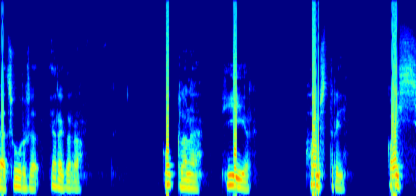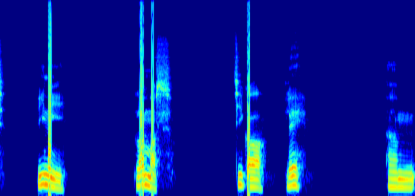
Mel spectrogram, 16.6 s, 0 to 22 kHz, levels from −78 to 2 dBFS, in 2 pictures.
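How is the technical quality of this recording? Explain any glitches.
The recording is marred by repeated integer overflow on loud speech peaks, at 0.04–0.06, 3.32–3.38, 4.67–4.73, 6.24–6.38, 7.84–7.96, 9.29–9.35, 11.12–11.40 and 13.28–13.32 s. Peaks pushed about 1 to 6 dB past the integer ceiling wrap to the opposite extreme, producing violent cracks. Clipping would flatten the tops into a duller buzz.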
